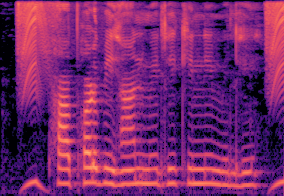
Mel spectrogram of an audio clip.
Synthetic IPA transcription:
pʰaːpʰəɽbiɦaːnmɪlɦikinimɪlɦi

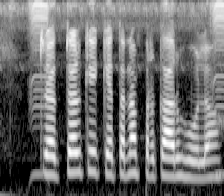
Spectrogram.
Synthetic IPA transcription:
ʈɾeːk̚ʈəɾkekɪt̪napɾəkaːɾɦoːlãː

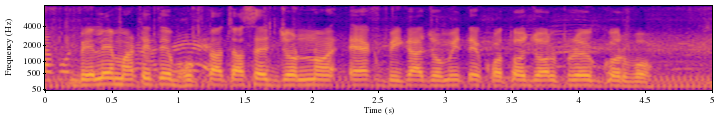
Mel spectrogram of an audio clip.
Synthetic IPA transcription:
belemaʈit̪ebʱuʈːat͡ɕaseɾd͡ʑonːoɛkbiɡad͡ʑomit̪ekɔt̪od͡ʑɔlpɾojoɡ̚koɾbo

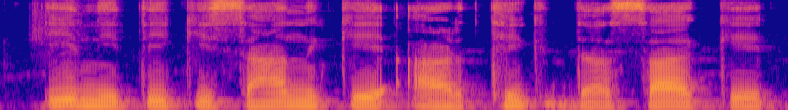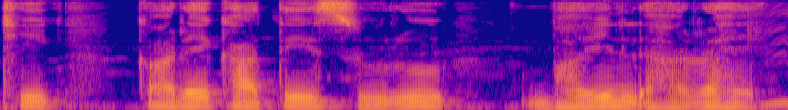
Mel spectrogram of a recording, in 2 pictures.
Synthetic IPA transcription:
init̪ikisankeʔaɾt̪ʰikd̪əsakeʈʰikː | əɾekʰat̪iɾsuɾu | bʱəɪlɾəɦe

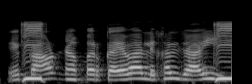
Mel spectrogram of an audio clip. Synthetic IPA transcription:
ekaːʊ̃ɳʈnɐ̃mbəɾkɐjʋaːlɪkʰəld͡ʑaːiː

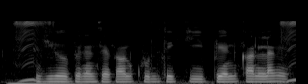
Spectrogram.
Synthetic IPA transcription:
d͡ʑiɾobelanseɾkaonkʰult̪ekipenkanlaɡe

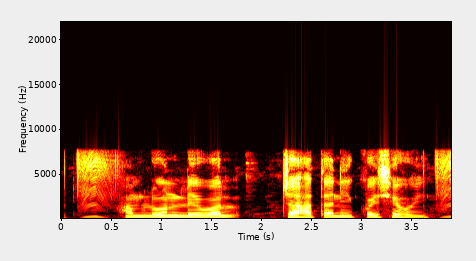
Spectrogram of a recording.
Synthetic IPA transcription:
həmloːnleʋəl | t͡ʃaɦət̪anikɔjseɦoi

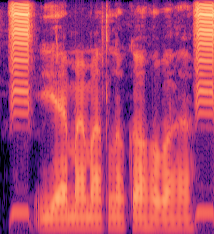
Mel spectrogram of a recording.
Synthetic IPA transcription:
jemɛ̃mɐt̪ləb̚kaɦobaɦɛ

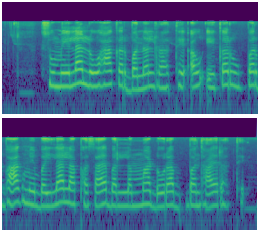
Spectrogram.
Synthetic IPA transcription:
sumelaloːɦakəɾbənəlɾəɦt̪eʔɔuʔeːkəɾuːpəɾbʱaːɡmẽbəɪlalapʰəsaːebəɾləmːaɖoːɾabənd̪ʱaːeɾəɦt̪e

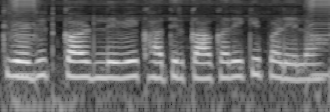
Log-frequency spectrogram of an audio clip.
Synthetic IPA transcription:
kɾeːɖɪʈkaːɾɖleːʋekʰaːt̪ɪɾkaːkɐɾeːkepɐɽeːlaː

